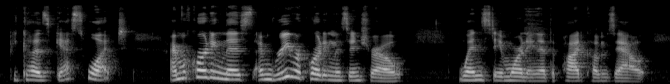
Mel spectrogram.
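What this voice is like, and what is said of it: Slightly scratchy voice. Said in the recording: “my voice sounds a little scratchy”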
